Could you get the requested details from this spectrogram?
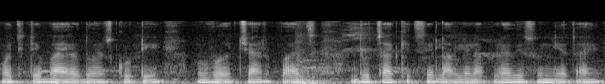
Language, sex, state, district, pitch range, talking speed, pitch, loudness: Marathi, male, Maharashtra, Aurangabad, 100-110 Hz, 140 wpm, 105 Hz, -15 LUFS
